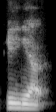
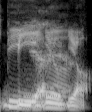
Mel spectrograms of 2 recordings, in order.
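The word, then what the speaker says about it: 비녀: It's piño, not piña, not piño. It's piño. Okay, right. Piño. Yeah. So it's separated. The syllable break is between the I and the N.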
